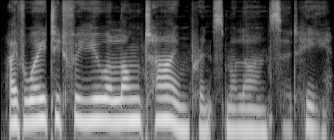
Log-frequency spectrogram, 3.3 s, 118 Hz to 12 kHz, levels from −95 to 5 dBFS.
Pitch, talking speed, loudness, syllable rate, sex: 200 Hz, 195 wpm, -15 LUFS, 4.6 syllables/s, female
